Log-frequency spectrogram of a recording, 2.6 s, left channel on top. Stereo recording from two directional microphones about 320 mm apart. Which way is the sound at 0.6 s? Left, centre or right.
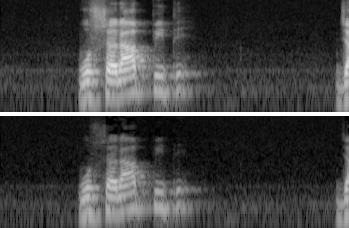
Centre.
